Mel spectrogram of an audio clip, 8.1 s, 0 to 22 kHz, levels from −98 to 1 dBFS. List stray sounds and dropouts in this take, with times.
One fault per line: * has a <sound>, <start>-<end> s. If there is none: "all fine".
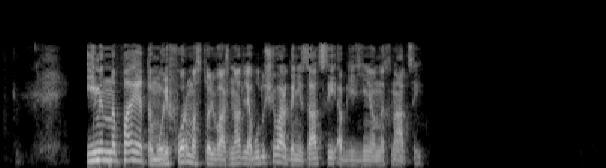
all fine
